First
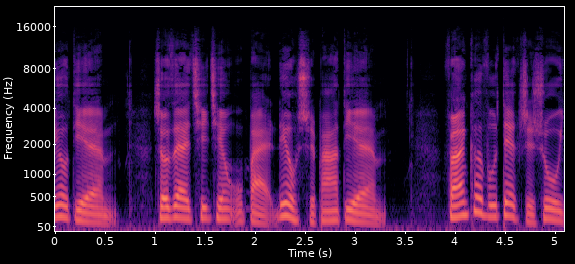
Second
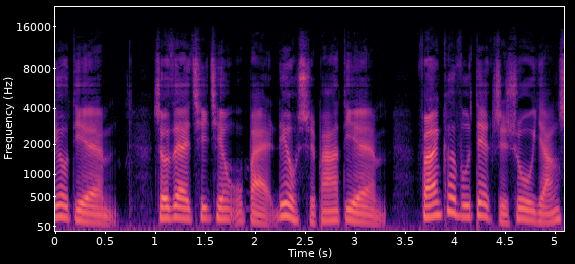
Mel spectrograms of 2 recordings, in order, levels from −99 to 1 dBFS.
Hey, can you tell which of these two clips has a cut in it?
second; 1 cut; at 3.4 s

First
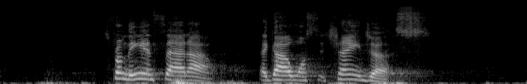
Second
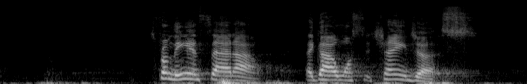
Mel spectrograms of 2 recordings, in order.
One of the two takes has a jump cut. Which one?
first; 1 cut; at 0.9 s

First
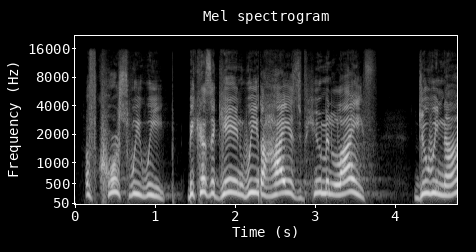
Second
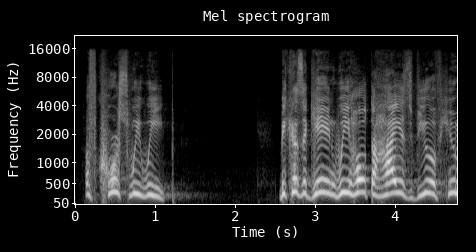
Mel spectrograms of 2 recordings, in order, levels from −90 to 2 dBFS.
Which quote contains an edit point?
first; 3 cuts; at 1.3 s, 2.3 s, 2.9 s

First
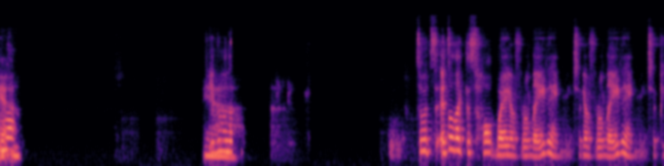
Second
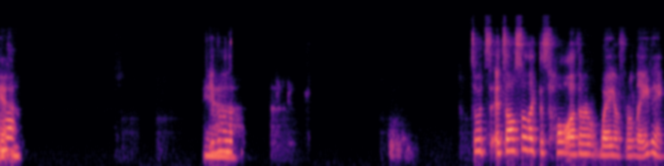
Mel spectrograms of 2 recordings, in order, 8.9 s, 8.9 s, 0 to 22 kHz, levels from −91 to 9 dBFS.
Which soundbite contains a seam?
first; 4 cuts; at 5.4 s, 6.0 s, 6.5 s, 7.8 s

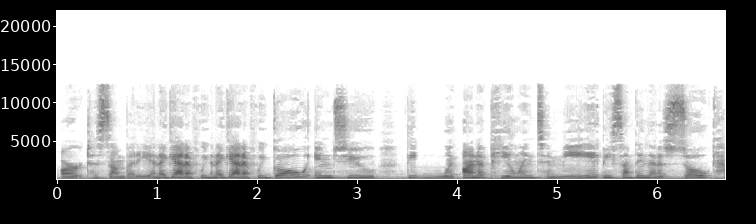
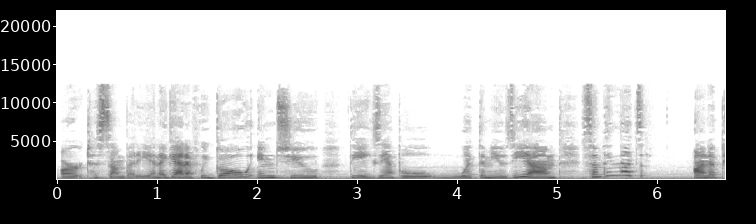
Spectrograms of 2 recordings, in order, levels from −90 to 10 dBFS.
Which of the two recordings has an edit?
first; 4 cuts; at 1.5 s, 3.6 s, 4.0 s, 5.4 s

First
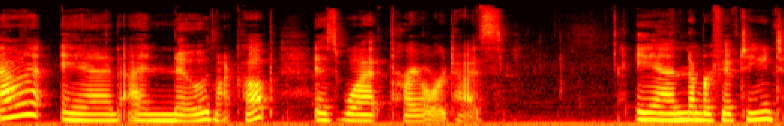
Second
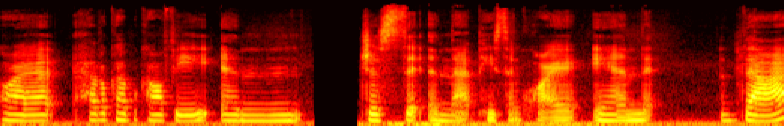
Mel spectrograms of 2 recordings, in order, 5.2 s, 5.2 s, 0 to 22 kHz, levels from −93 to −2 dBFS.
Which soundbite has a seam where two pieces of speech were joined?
first; 3 cuts; at 1.4 s, 2.1 s, 2.6 s

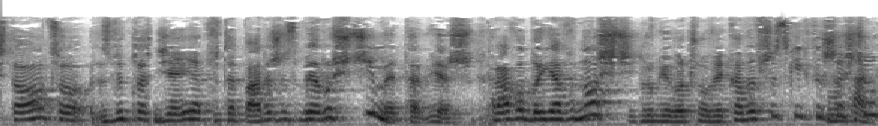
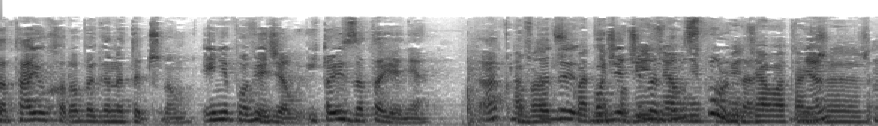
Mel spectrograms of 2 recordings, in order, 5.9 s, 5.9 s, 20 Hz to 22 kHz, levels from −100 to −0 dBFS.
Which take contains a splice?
first; 3 cuts; at 1.0 s, 1.4 s, 4.3 s

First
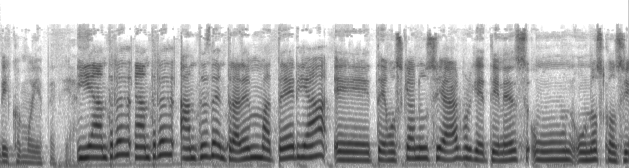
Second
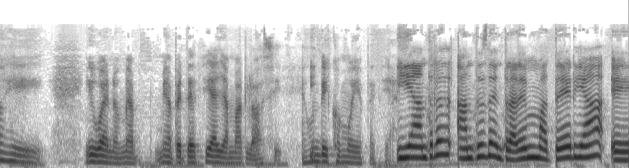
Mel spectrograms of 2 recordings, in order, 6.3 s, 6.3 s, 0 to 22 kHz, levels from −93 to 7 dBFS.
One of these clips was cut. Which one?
first; 1 cut; at 1.4 s

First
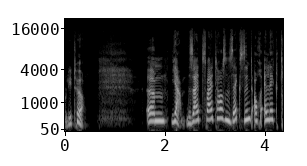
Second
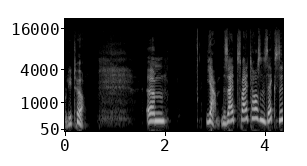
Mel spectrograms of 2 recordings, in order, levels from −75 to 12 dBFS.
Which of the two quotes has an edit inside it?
first; 1 cut; at 2.1 s

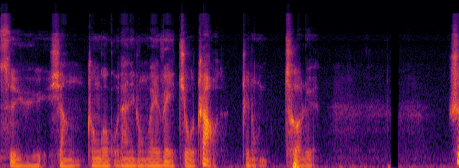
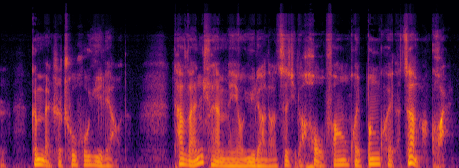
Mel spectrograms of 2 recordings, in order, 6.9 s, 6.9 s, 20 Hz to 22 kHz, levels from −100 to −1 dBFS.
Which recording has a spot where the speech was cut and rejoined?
first; 2 cuts; at 1.2 s, 4.1 s

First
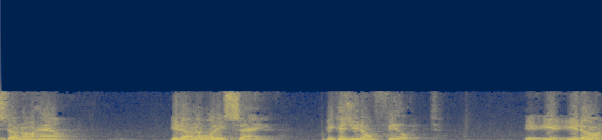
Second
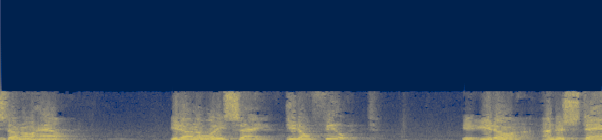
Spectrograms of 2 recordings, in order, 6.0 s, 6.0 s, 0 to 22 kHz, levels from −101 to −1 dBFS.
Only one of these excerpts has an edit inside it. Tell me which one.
second; 2 cuts; at 2.9 s, 4.7 s

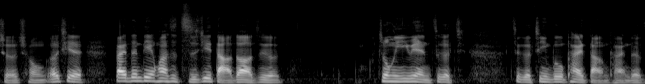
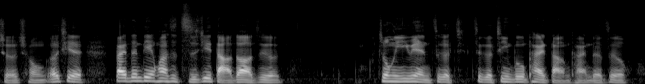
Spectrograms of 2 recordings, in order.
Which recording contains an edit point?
second; 1 cut; at 4.7 s

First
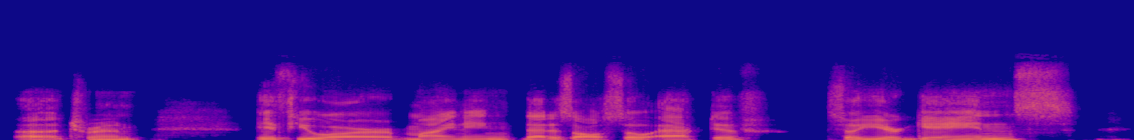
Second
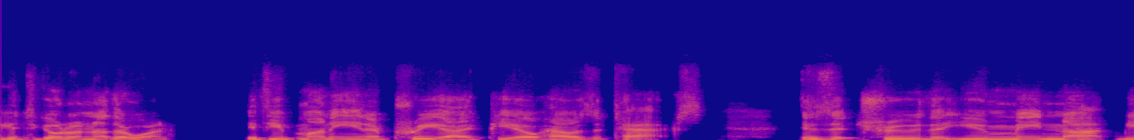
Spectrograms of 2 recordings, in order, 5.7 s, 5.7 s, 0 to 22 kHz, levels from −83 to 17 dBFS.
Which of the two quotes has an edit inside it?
second; 1 cut; at 1.5 s

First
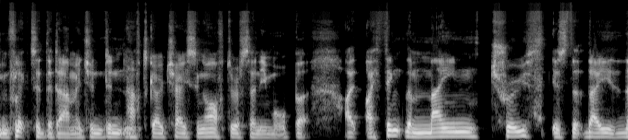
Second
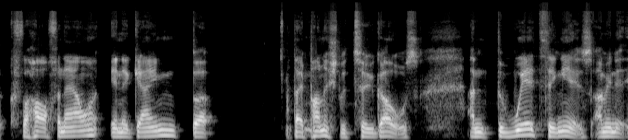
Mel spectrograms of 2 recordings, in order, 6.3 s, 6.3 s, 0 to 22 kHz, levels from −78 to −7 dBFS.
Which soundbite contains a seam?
second; 1 cut; at 3.4 s

